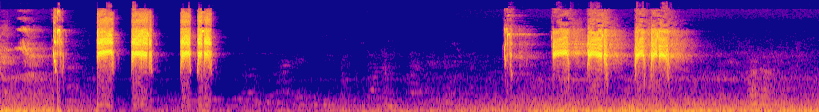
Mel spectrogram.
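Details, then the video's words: Black francolin calling, played to get a silent or lazy caged francolin to call: a phrase of five loud, rasping notes, a quiet pause of about three seconds, then another harsh grating phrase of several notes. "کالے تیتر کی مست بولنے کی آواز | Kaala Teetar Short Voice / Kalay Teetar Ki Awaz"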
